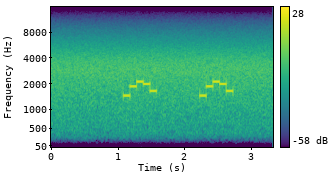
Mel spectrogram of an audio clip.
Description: Five-tone selective call (CCIR), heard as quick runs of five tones, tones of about 100 ms, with radio hiss. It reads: 59907 59907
